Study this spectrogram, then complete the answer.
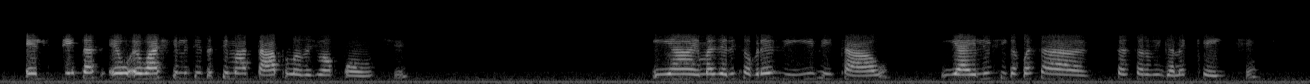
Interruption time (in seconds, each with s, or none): none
